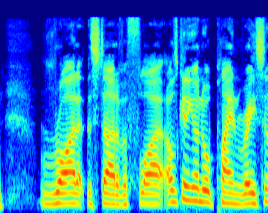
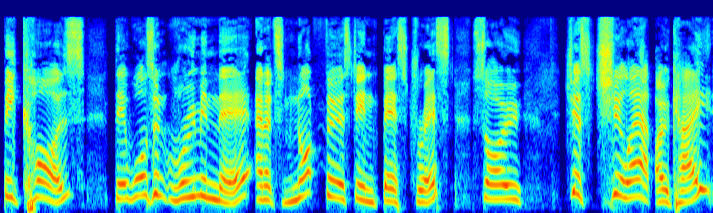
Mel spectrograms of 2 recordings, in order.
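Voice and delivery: angry dad; 6 semitones higher, slower than usual. Retold or imitated. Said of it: "the dad just cracks it and goes".

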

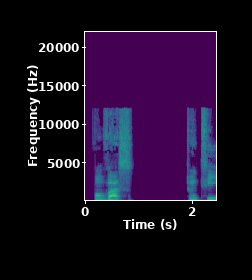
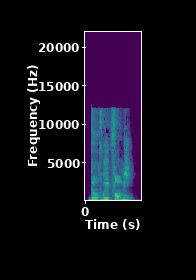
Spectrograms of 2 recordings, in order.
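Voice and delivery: emphatic repeat; 13 semitones higher, 12 dB louder than usual. Acted. Preacher repeating Jesus' words.

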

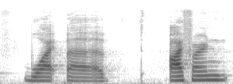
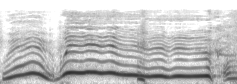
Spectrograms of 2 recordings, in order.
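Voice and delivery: loud high cheering whoop; self-hype woo; 11 semitones higher, 12 dB louder than usual. Real, not acted. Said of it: "a fan of you wooing yourself".

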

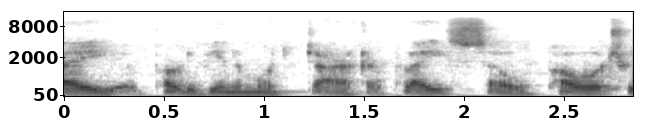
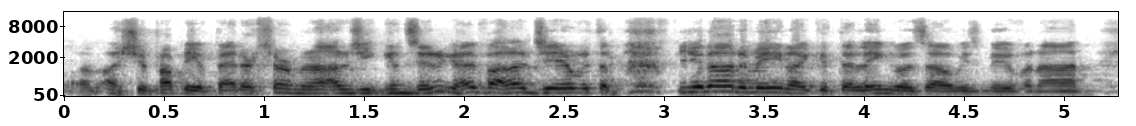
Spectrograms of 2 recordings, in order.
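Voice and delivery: excited; 5 semitones higher, 9 dB louder, faster than usual. Real, not acted. Animated self-mocking aside.

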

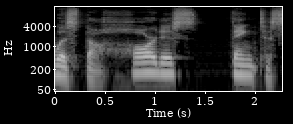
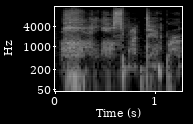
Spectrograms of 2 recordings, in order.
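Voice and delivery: a whispered realization; hushed, shocked at yourself; whispering realization; 12 dB quieter than usual. Retold or imitated. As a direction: breathe it out, stunned. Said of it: "I said".

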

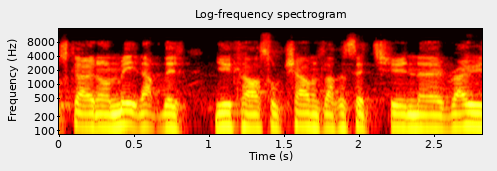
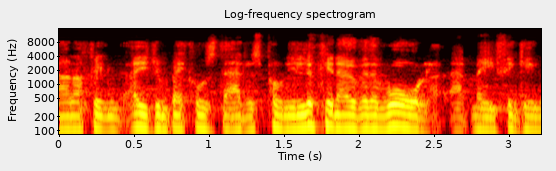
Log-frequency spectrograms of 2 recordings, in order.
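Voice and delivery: ordinary talk

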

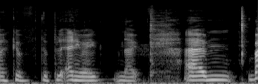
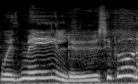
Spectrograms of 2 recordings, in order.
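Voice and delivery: elongated; 5 semitones higher than usual. Real, not acted. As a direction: stretch out your own name a little. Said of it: "not as elongated".

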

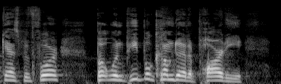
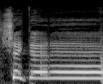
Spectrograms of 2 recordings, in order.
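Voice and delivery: slow, drawn-out, higher and louder hype; hype call; 7 semitones higher, 3 dB louder, much slower than usual. Acted. Co-host hypes the ladies' contest, slow drawn-out hype call. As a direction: stretch it out like a club hype man. Hyping the Wet and Wild contest.

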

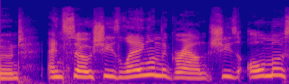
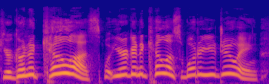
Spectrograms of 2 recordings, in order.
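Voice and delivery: higher, louder mock scream; raised, high-pitched acted yelling; retold scream; 7 semitones higher, 6 dB louder, faster than usual. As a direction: imitate someone screaming in alarm. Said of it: "they're screaming".

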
